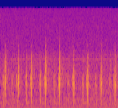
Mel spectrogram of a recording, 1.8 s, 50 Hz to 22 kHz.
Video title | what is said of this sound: 佳能EOS R5开箱发现重大问题！机身晃动有异响！ | 它这个5级防抖，你必须要把这个电池拔下来，它才能完全的失效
